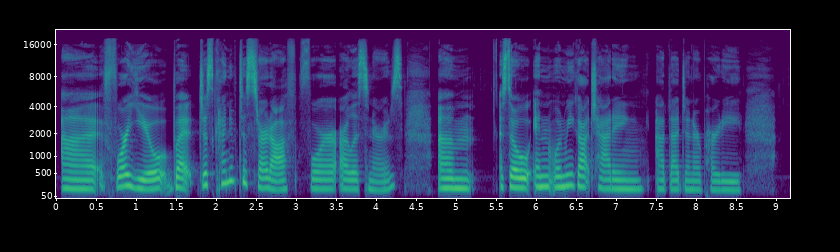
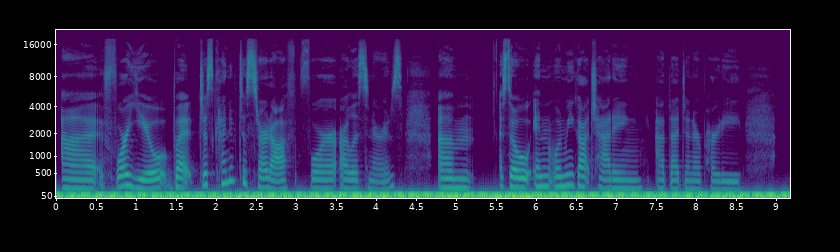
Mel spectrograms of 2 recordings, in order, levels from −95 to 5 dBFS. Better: first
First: none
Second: low rumble; loud; throughout; 8 dB below the speech

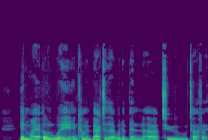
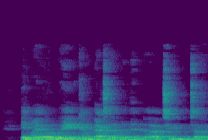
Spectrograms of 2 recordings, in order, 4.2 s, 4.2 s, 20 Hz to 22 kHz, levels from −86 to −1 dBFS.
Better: first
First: none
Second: off-mic speech; far // room echo; strong; dies away in 2 s

